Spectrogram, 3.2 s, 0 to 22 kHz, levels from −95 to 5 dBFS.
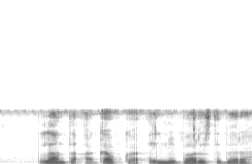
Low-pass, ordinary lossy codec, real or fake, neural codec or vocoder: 7.2 kHz; none; real; none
